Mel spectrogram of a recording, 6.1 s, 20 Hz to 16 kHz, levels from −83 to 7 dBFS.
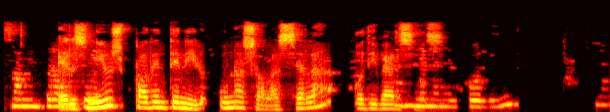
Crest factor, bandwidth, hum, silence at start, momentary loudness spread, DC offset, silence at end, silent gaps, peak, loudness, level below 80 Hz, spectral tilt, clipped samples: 16 dB; 7.8 kHz; none; 0.05 s; 13 LU; under 0.1%; 0.05 s; 5.26-5.61 s, 5.78-5.82 s; 0 dBFS; -15 LUFS; -52 dBFS; -4 dB/octave; under 0.1%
